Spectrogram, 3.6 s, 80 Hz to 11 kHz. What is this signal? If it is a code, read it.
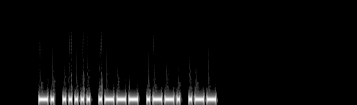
Morse code, heard as a keyed tone, about 40 wpm, 700 Hz. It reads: N5JPW
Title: USA Call Signs - 5 Characters - 40wpm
